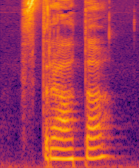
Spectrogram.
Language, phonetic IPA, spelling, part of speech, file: Czech, [ˈstraːta], ztráta, noun, Cs-ztráta.ogg
- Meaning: loss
